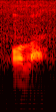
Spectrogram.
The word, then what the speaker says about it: hola: The h is a silent sound. So there's no no sound on the h at all.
